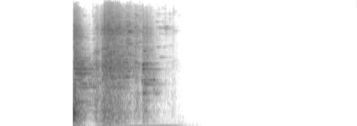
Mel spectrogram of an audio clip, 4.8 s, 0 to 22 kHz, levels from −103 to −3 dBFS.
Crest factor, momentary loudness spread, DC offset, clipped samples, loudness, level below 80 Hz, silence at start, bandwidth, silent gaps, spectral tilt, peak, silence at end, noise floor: 24 dB; 10 LU; under 0.1%; under 0.1%; -36 LUFS; -78 dBFS; 1 s; over 20 kHz; none; 0.5 dB/octave; -20 dBFS; 2.5 s; -63 dBFS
